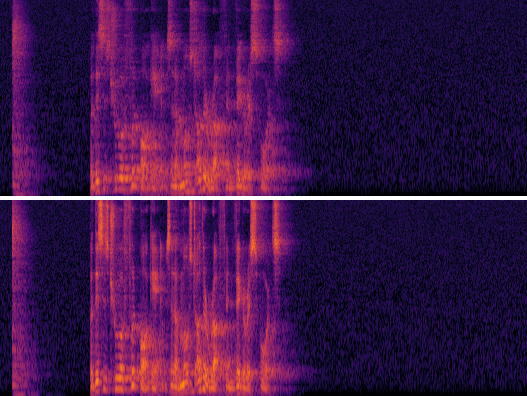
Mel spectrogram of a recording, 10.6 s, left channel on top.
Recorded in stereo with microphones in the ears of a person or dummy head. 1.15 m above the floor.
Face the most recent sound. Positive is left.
turn(degrees=-50)  # may be behind; listen again after turning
